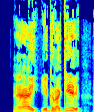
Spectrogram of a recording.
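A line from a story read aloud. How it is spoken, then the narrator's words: Barked. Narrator (Russian): рявкнул он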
